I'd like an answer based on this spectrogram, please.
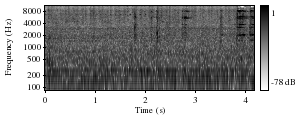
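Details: Steady rumbling traffic or train-like noise fills the recording with a few faint clicks and brief whistles, and no animal voice can be picked out.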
